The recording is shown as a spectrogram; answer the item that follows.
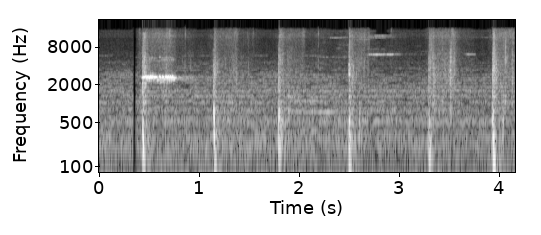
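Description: A series of sharp thumps or knocks, about one every two-thirds of a second, over a faint hiss, with a brief high tone just after the first one.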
